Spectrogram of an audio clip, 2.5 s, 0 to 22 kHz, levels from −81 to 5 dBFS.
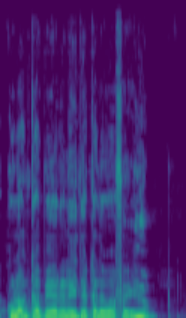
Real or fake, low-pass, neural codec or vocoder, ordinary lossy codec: real; none; none; none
